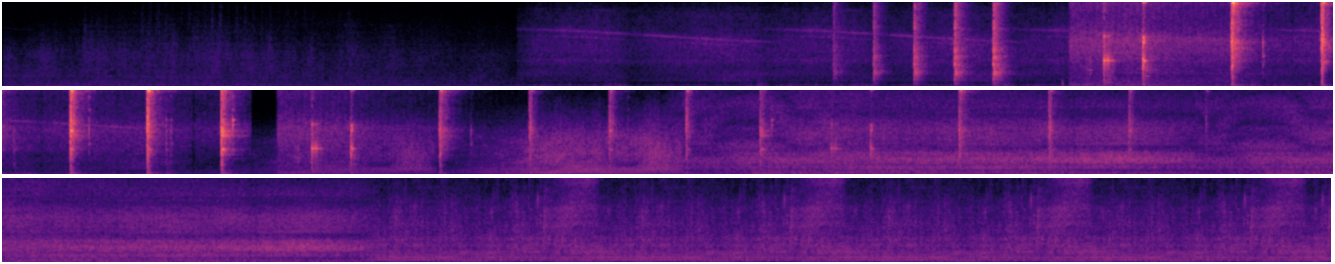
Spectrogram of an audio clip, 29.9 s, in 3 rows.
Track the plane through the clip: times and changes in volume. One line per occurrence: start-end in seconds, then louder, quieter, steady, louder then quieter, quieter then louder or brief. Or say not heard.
0.0-29.8 louder.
